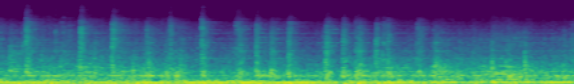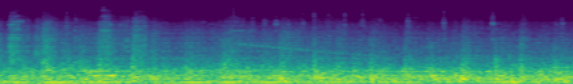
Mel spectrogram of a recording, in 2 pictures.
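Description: Passenger train running along the track, heard from an open carriage doorway: a steady low rumble of the carriage with irregular clicking of the wheels over the rail joints.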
